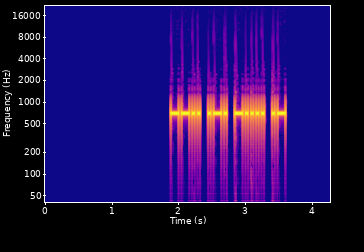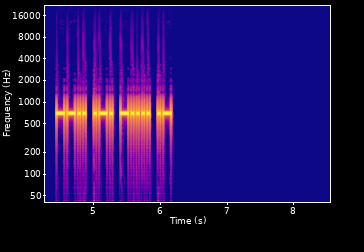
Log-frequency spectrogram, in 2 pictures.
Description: Morse code, heard as a keyed tone, about 30 wpm, 700 Hz. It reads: ZR6A ZR6A
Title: DXCC-100 Call Signs - 4 Characters - Repeated 2x - 30wpm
